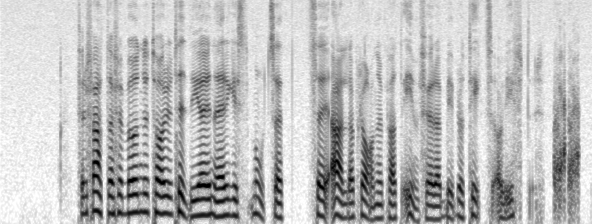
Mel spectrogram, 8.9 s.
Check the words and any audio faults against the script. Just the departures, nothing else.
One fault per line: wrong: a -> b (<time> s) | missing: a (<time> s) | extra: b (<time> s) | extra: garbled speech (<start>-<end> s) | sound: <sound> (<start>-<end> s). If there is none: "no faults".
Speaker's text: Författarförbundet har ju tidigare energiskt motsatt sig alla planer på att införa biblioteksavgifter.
sound: laugh (8.3-8.7 s)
